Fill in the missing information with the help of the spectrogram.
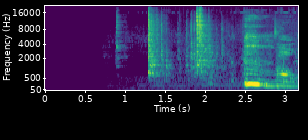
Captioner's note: dishes clanking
